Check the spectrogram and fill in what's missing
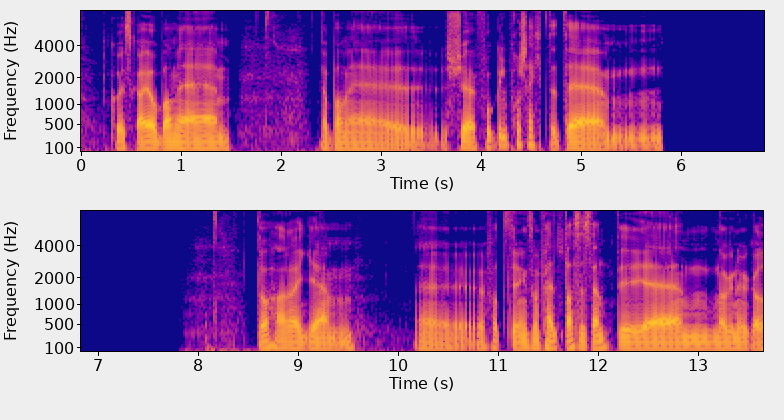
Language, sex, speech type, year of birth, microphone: Norwegian, male, spontaneous, 1990, Sennheiser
